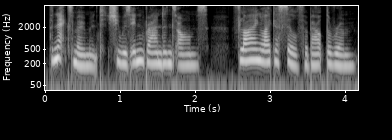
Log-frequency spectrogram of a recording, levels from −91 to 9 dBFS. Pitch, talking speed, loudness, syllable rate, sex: 200 Hz, 215 wpm, -18 LUFS, 4.8 syllables/s, female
